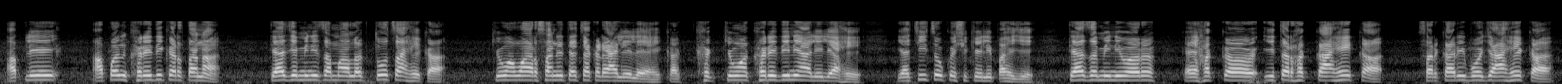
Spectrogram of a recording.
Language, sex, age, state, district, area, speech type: Marathi, male, 60+, Maharashtra, Osmanabad, rural, spontaneous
